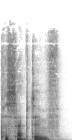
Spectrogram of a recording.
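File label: "perceptive", British English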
